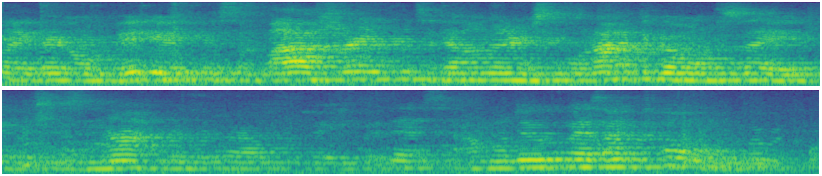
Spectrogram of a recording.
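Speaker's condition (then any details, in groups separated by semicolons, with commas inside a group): No condition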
